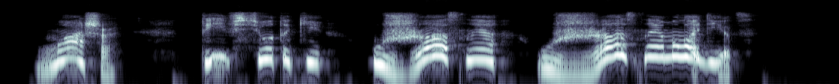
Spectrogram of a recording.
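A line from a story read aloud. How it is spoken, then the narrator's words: Squeaky mouse voice. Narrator (Russian): пискнул мышонок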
